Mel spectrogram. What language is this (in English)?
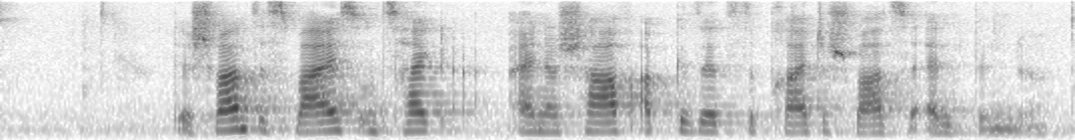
German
